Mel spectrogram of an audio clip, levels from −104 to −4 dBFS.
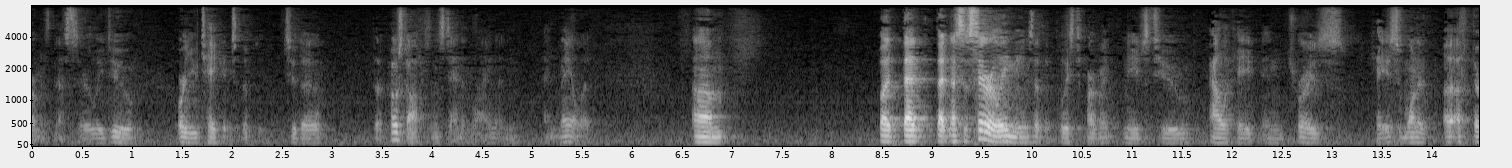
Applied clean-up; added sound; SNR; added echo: none; none; none; none.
